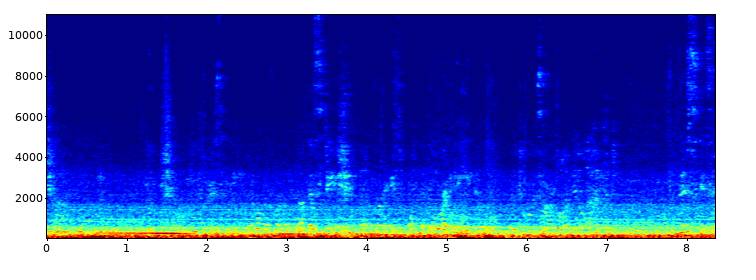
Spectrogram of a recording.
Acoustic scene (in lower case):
subway train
